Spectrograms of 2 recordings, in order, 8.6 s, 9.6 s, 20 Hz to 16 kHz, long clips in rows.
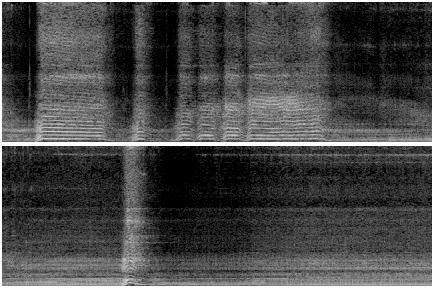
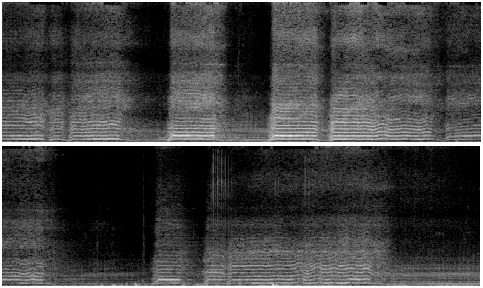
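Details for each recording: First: Gimar P5 nitro engine in a Hyper 7 buggy, after the top end was leaned: coming to a stop after blips, the idle won't settle and keeps rising. The low-speed bottom-end mixture is going lean. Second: Gimar P5 (Novarossi P5XLT) nitro engine in a Hyper 7 buggy, after break-in, being leaned in eighth-turns, still rich with smoke trail: crisp high-pitched revs snapping up and back with no sputter or gurgle, clean healthy running and idle.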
